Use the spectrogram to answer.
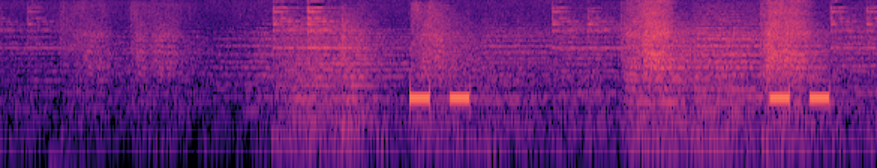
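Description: Telephone call-waiting tone sounds on the line as a caller receives another call: two pairs of short, steady mid-pitched beeps, four in all, over a faint hiss and muffled background.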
